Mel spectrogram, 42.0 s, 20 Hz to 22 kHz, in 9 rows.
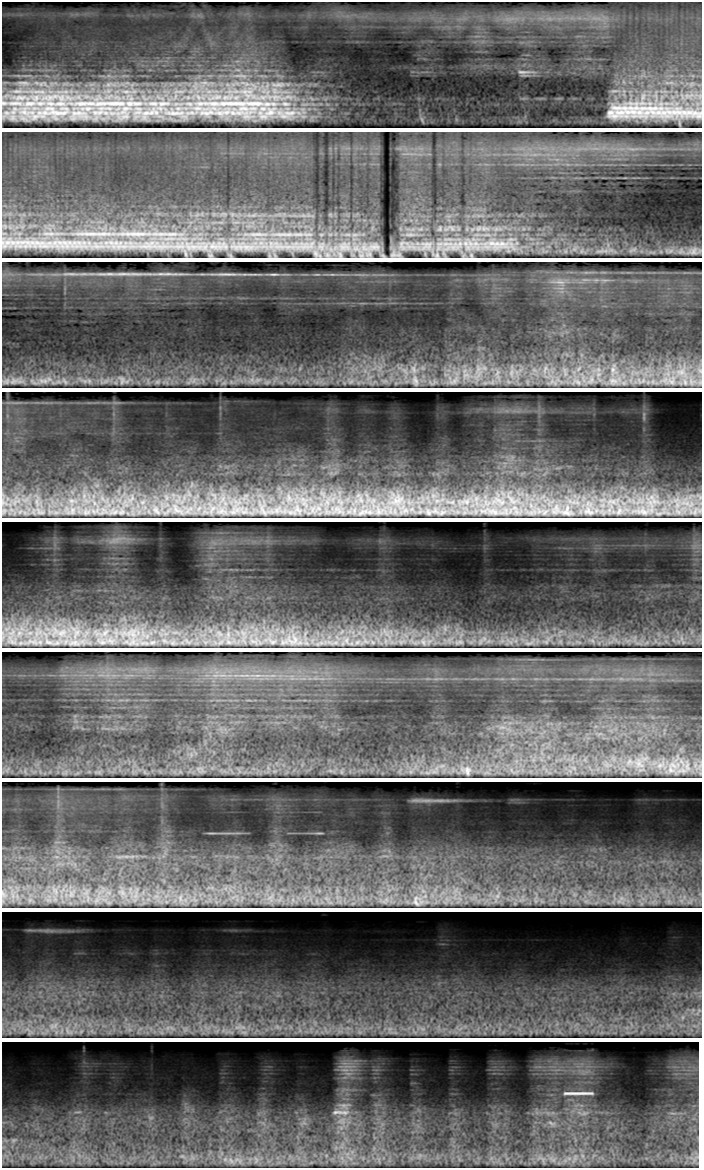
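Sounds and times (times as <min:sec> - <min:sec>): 
freight train horn at a crossing: 0:00.0 - 0:02.6, 0:04.0 - 0:08.6
sustained rumble of slow freight train wheels and cars passing a crossing: 0:00.0 - 0:41.9.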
